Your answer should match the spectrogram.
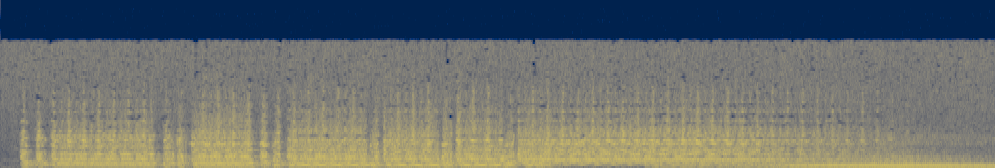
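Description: A car engine roars steadily for the whole stretch, loud, its pitch climbing and shifting as the vehicle speeds along, with no talking over it.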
